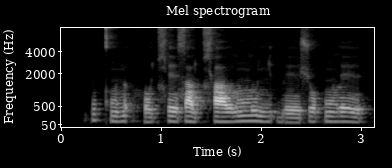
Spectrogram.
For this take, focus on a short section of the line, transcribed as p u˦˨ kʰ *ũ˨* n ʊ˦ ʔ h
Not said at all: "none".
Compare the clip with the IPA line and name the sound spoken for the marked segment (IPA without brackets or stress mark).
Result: ũ˨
